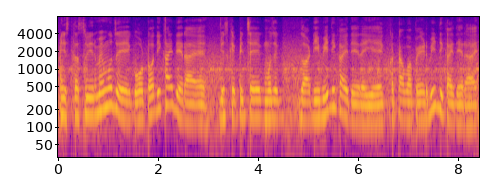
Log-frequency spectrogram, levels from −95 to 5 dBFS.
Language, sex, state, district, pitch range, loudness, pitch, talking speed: Hindi, male, Rajasthan, Bikaner, 130-160 Hz, -14 LUFS, 145 Hz, 205 wpm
